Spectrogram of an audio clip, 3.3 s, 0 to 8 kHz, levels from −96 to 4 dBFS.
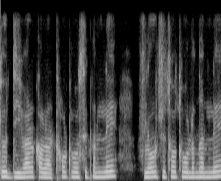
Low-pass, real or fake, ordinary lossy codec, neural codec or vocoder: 7.2 kHz; fake; none; vocoder, 22.05 kHz, 80 mel bands, HiFi-GAN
